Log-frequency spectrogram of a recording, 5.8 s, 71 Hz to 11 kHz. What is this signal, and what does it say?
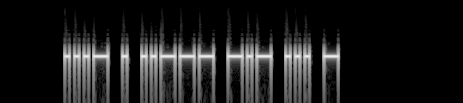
Morse code, heard as a keyed tone, about 21 wpm, 700 Hz. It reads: VE2KST
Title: DXCC-100 Call Signs - 6 Characters - 20wpm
